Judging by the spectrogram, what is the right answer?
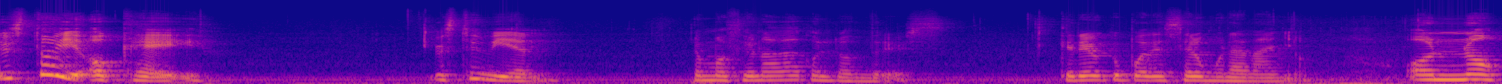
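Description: A woman talks very slowly, stopping often and for a long time. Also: medium pitch for a woman, ordinary pitch variation. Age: 20s. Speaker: podcast co-host. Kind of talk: casual chat.

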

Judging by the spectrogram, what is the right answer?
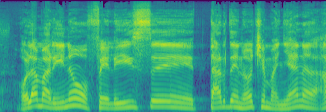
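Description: A man is talking. His delivery is fairly slow. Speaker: radio host. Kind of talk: casual chat.

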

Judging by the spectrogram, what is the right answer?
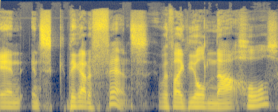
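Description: With an American accent, a man uses an ordinary speaking voice at medium pitch with ordinary pitch variation, in a very clean recording with a silent background. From US Midwest, Sioux Falls, South Dakota. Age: 40s. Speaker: doctor and podcast host. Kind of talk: casual chat.

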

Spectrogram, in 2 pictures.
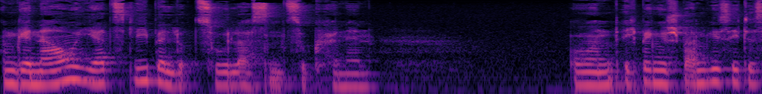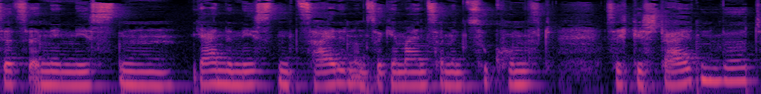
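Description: The voice is somewhat breathy, at a moderate pace. Its intonation is monotone and flat. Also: woman, medium pitch for a woman. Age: 20s. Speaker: podcast host. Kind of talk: personal monologue.

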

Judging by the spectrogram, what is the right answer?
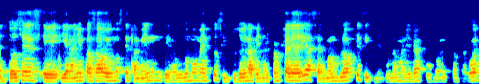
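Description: A man with fairly high pitch talks at a very fast pace with hardly any pauses. His loudness swings widely, while his intonation stays fairly even. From Costa Rica. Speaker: football pundit. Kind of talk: casual chat.

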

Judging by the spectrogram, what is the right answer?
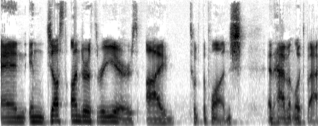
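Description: Medium in pitch, a man speaks at a very slow pace with ordinary pitch variation. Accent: American. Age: 20s. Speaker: podcaster and web developer. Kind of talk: interview. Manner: halting, many repetitions and fillers.

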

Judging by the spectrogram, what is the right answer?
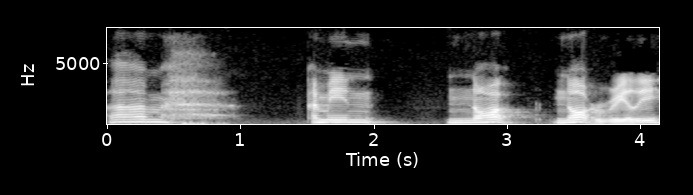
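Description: The speaker is a man. He moves through an ordinary range of pitch. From Scotland. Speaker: online entrepreneur. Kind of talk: casual interview. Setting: remote call. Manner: confident.

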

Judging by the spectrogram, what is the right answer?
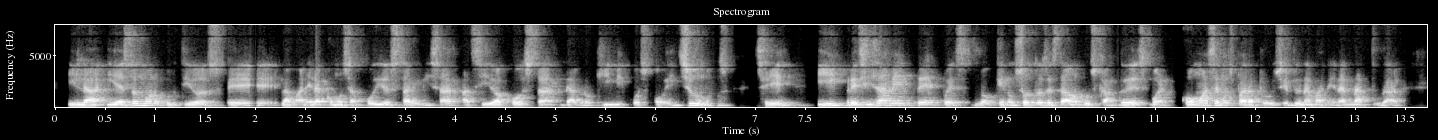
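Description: A man speaks in an ordinary speaking voice at medium pitch, with lively intonation, a fairly quick pace and hardly any pauses. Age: 30s. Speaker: startup founder and rancher. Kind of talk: radio interview.

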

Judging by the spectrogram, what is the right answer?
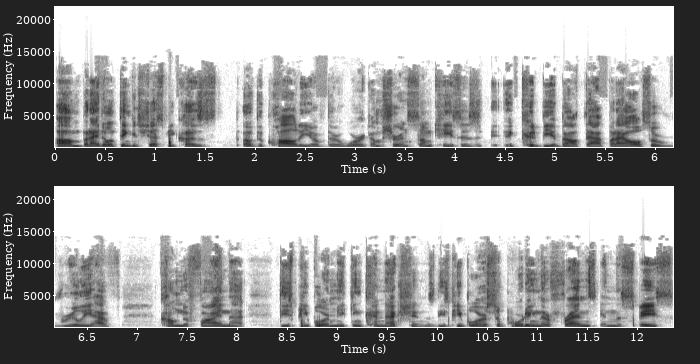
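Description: In a very clean recording with a silent background and a dry, close sound with no echo, a man with an ordinary speaking voice talks at a fairly quick pace, medium pitch and fairly even intonation. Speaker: audience speaker. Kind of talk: casual chat. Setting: Twitter space audio room.

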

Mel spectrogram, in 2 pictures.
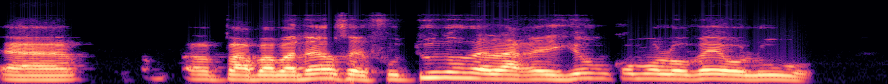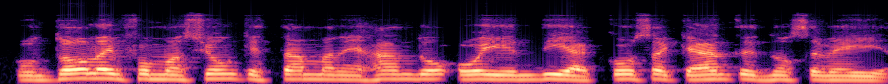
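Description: This is a plain, everyday voice, moving at a fairly quick pace. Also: man, fairly high pitch for a man, fairly even intonation. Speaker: livestream host and translator. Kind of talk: casual interview livestream with interpreting. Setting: video call livestream.

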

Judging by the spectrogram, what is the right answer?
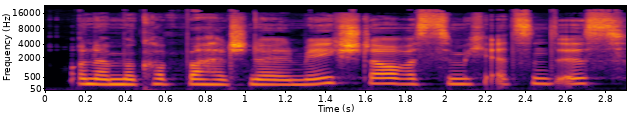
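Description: The intonation is monotone and flat as a woman speaks at a medium pitch. The recording is very clean, with a silent background. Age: 30s. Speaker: podcast host. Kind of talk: casual chat.

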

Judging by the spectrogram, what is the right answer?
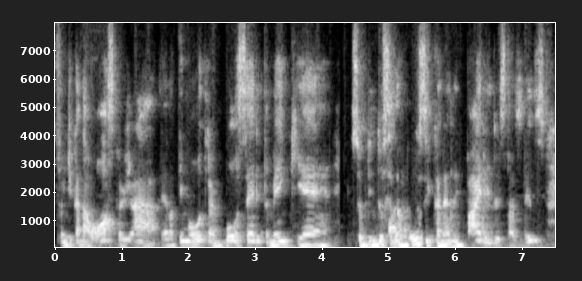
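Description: A man's flat, monotone delivery stays at a medium pitch, with noticeable noise in the background. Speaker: podcast host. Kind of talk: casual chat.

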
